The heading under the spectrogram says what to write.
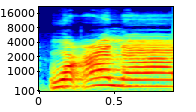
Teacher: लाम के ऊपर खड़ा ज़बर है इसलिए हम इसको खींच रहे हैं।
